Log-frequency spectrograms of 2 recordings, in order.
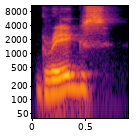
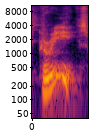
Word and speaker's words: Greaves: It's Greaves, but I've had people pronounce it so many ways that are incorrect. People say Griggs, Greeds, like with a D, and I'm like, no, it's Greaves.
